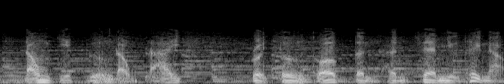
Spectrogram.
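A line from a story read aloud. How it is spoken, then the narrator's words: Old hoarse voice. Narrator (Vietnamese): Một giọng già nua khàn khàn nói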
